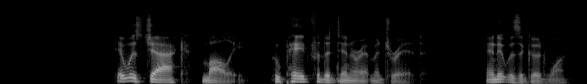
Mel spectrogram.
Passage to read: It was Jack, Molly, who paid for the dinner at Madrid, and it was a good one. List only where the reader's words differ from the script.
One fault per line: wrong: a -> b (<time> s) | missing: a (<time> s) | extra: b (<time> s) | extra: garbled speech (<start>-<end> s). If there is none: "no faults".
no faults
